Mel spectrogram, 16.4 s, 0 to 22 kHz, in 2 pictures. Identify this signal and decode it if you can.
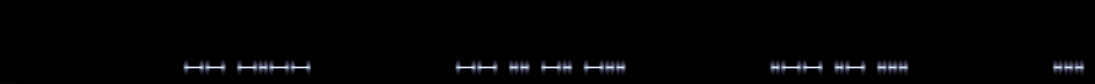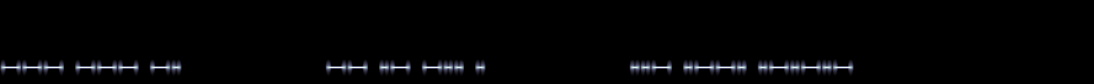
Morse code, heard as a keyed tone, about 30 wpm, 700 Hz. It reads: MY MIND WAS SOON MADE UP.
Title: 4x Word-Spacing - Sentences from Top 500 Words - 30wpm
